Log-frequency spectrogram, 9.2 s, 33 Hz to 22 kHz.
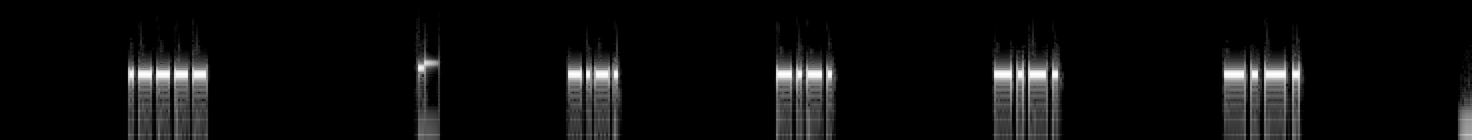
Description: Morse code, heard as a keyed tone, about 38 wpm, spaced as for 8 wpm, 700 Hz. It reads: 1 CCCC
